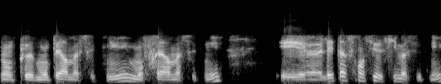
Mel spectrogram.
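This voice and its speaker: A man's voice at a medium pitch. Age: 30s. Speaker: auto parts business owner. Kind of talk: radio call-in interview. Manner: halting.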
